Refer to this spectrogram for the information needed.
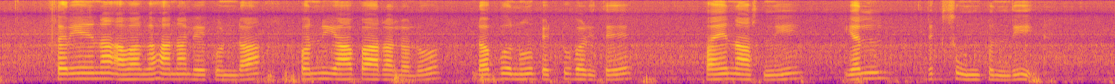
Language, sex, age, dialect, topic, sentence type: Telugu, male, 36-40, Telangana, banking, statement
